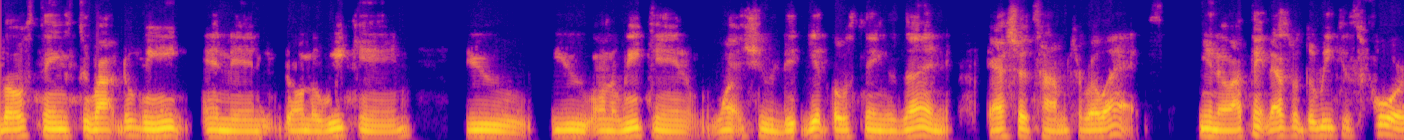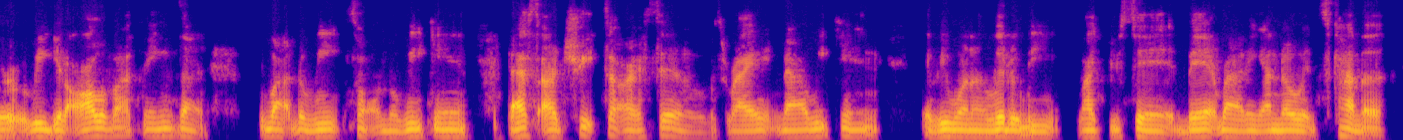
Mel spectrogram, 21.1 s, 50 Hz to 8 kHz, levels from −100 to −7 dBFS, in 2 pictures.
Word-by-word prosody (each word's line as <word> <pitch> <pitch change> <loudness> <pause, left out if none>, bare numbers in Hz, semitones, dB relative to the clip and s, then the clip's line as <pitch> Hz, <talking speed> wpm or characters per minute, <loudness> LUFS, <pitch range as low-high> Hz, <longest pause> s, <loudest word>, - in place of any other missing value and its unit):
those 105 +3 +4
things 110 -2 +3
throughout 105 -2 +4
the 120 - +1
week, 110 +1 +4 0.2
and 100 -1 +3
then 95 -1 -1
during 95 0 +1
the 95 - +1
weekend, 90 - 0 0.4
you 95 -4 +2
you 100 -1 +2
on 95 0 +1
the 95 - 0
weekend, 100 -4 +2
once - - -3
you 105 -3 +2
d 95 +3 +2
get 115 +2 +2
those 100 0 +1
things 95 -2 0
done, 110 -1 +4 0.3
that's 105 +2 +1
your 110 - +4
time 95 +1 -2
to 105 - -9
relax. 100 +2 +2 0.5
You 110 - +4
know, 100 -1 +4
I 100 - +3
think 105 - -1
that's 110 +2 +3
what 120 -4 -2
the 115 - +1
week 120 0 0
is 115 - -9
for. 125 -7 +3
We 105 0 +1
get 105 - +2
all 110 +2 +4
of 110 - -4
our - - -3
things 110 +1 -5
done 110 -3 -3 0.4
throughout - - -2
the 105 - -2
week, 105 +2 -2
so - - -5
on 90 - -7
the 95 - -5
weekend 105 +1 -3 0.3
that's - - +3
our - - +3
treat - - -6
to - - -3
ourselves, 100 -3 -5
right? 95 +1 -2
Now 100 +1 -2
we 105 +1 -3
can 105 -3 -6 0.4
if - - -3
we 100 - +3
wanna 100 -2 0
literally, 95 -3 +1 0.2
like, 100 0 -2
you - - -5
said, 100 -3 -2
bed 105 +1 +2
riding. 95 -1 -1
I 95 - 0
know 95 0 +1
it's - - -7
kinda - - -1
100 Hz, 210 wpm, -22 LUFS, 95-105 Hz, 0.5 s, those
